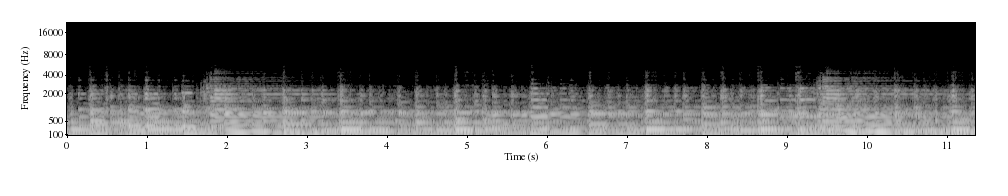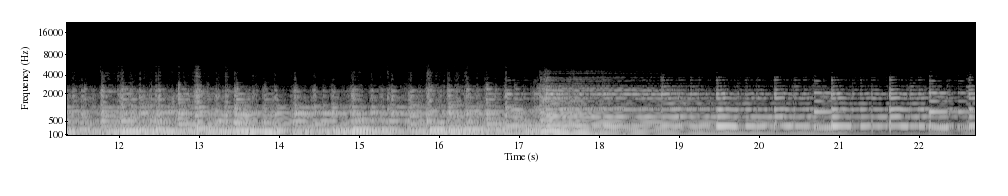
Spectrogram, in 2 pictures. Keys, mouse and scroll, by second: 1.0-2.2 ctrl+right drag, 2.2 ctrl+r, 2.5 F3, 5.2 ctrl+r, 6.2 typing, 6.5-9.9 drag, 9.9 ctrl+g, 12.8 click, 13.4-15.3 typing, 15.5 click, 17.8-20.0 shift+drag, 20.0 F4, 20.7 shift+Page_Down.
